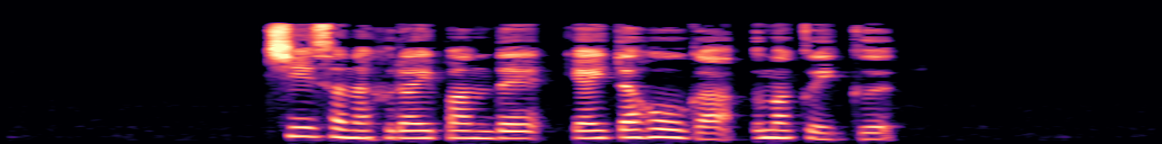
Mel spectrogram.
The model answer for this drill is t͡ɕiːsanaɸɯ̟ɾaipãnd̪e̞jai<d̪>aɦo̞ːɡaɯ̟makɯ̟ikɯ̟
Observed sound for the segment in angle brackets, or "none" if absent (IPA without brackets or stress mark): t̪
